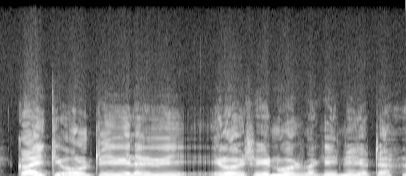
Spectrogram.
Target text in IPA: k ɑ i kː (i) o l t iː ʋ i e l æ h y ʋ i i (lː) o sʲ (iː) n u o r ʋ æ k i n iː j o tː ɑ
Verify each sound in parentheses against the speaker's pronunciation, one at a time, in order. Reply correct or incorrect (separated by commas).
correct, incorrect, correct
